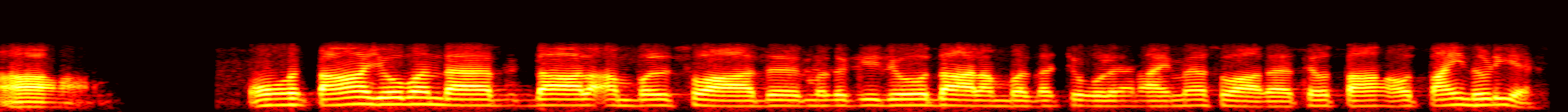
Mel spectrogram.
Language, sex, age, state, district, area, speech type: Dogri, male, 18-30, Jammu and Kashmir, Kathua, rural, conversation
